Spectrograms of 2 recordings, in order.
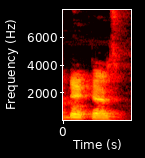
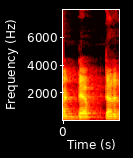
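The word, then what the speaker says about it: debtor: पहला एग्जांपल हम इसका समझते हैं बेटा, डेटर्स। डेटर का मतलब होता है, इसमें बी नहीं पढ़ते बेटा, डेप्टर नहीं प्रोनाउंस करते, इसको डेटर पढ़ते हैं।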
